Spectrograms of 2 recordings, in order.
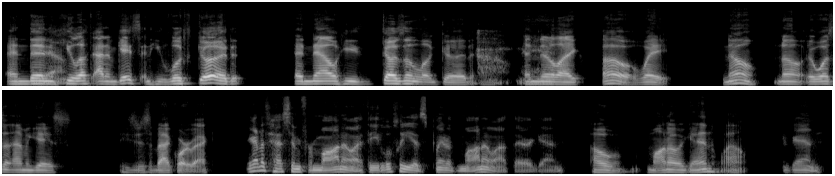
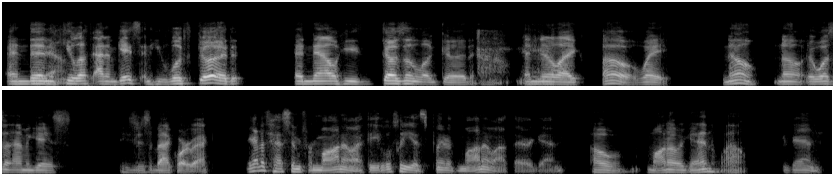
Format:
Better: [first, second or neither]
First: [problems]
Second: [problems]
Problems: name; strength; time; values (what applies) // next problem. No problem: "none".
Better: first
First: garbled, watery; slightly; nothing above 16 kHz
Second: garbled, watery; badly; nothing above 8 kHz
